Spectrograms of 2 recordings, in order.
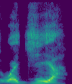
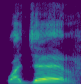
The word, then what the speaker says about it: Wajir: writing but people from outside nor Eastern we pronounce it as wagia wagia w a j i a I don't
